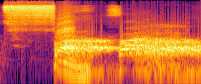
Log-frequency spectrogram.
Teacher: bibir bawah bagian dalam. Bertemu ujung gigi atas.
